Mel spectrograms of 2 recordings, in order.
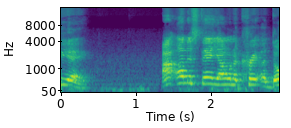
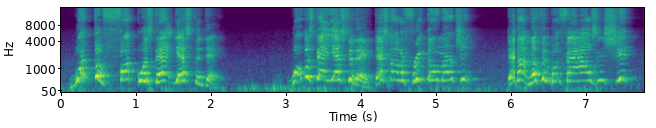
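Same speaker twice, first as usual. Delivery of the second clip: incredulous outrage; 8 semitones higher than usual. Real, not acted. Indignant rant about free throws.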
